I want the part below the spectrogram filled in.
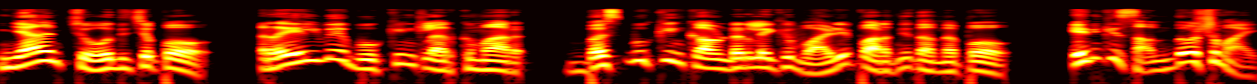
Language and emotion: Malayalam, happy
